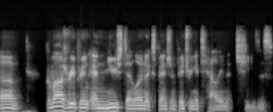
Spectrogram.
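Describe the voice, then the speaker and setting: Against a quiet background, a man with an Australian accent speaks in a dark, mellow tone at a fairly low pitch with fairly even intonation. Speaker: board game youtuber. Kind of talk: casual product roundup. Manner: hesitant, many fillers; fast.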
